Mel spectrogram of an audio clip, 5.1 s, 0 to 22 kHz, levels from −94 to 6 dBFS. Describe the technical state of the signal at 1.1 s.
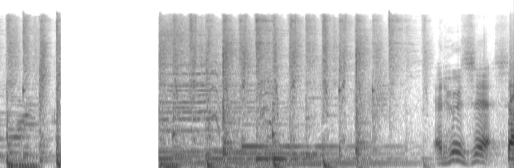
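At 1.1 s the signal is sitting right in the middle of an audio dropout to silence, which runs from about 0.60 s to 1.59 s, so roughly a second of material simply isn't there. The sound cuts off abruptly and then picks back up mid-flow, and the gap in between is dead digital silence, with no room tone at all. That points to the input likely being lost for a moment while the recording kept writing zeros.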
